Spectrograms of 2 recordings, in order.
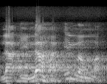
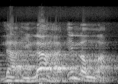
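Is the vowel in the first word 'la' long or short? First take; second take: short; short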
